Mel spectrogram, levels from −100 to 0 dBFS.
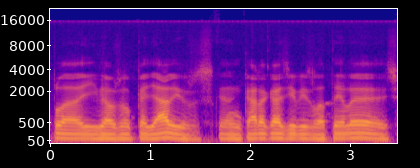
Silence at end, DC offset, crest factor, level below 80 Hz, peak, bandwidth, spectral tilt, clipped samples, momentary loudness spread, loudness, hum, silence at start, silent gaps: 0 s; under 0.1%; 14 dB; -52 dBFS; -14 dBFS; 16.5 kHz; -8.5 dB/octave; under 0.1%; 6 LU; -29 LUFS; none; 0 s; none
